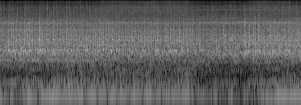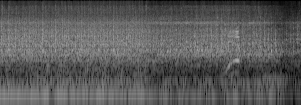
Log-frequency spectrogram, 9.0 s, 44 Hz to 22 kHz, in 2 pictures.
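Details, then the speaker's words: Ford F100 V8 with tapered-bore engine, idling with perfect oil pressure; uneven loping beat with dull irregular knock and the exhaust sucking air back in, one cylinder misfiring; compression test considered, engine to be pulled apart. "i think still runs really good but i can hear one cylinder's not happy so i kind of want to do a compression test"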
